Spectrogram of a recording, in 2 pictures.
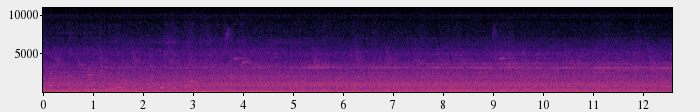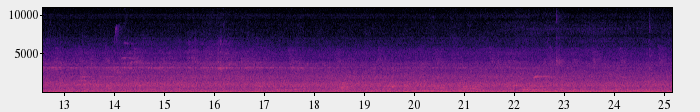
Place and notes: Covered outdoor space, Dnipro, Ukraine - Covered outdoor space [Dnipro]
